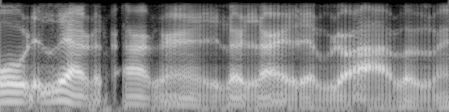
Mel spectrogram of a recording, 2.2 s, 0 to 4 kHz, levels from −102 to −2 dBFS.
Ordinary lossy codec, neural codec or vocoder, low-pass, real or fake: none; autoencoder, 22.05 kHz, a latent of 192 numbers a frame, VITS, trained on many speakers; 3.6 kHz; fake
